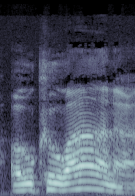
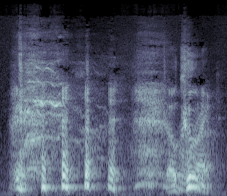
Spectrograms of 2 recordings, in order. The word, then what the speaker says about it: Okuna: them over Twitter, and they pronounced my surname Okuana, and I was like, Okuna. It's Okuna. It's very simple.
